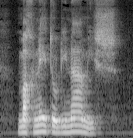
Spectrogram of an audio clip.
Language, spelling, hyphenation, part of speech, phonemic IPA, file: Dutch, magnetodynamisch, mag‧ne‧to‧dy‧na‧misch, adjective, /mɑxˌneː.toː.diˈnaː.mis/, Nl-magnetodynamisch.ogg
- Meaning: magnetodynamic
